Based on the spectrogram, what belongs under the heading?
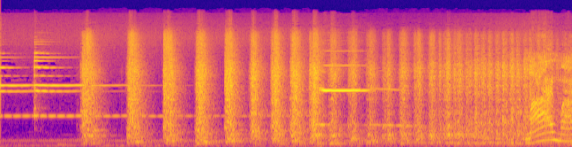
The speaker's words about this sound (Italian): My. Listen to that rhythm train, boy. Boy, I bet all them hobos are all set under them rides.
